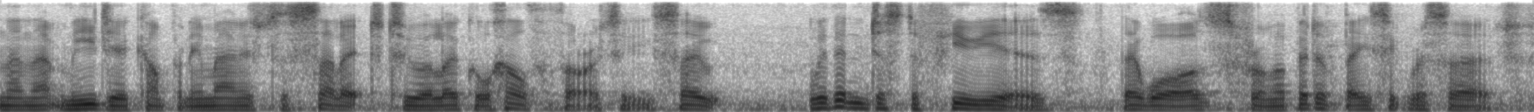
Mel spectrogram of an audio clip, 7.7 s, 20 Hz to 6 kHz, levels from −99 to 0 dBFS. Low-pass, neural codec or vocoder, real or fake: 5.4 kHz; none; real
